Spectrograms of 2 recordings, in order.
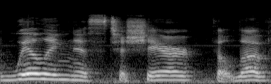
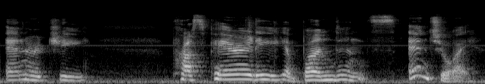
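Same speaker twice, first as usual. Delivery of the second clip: guided meditation; 7 dB quieter than usual. Acted. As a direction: gently lead them into stillness, softer and unhurried. Leads a slow meditation.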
